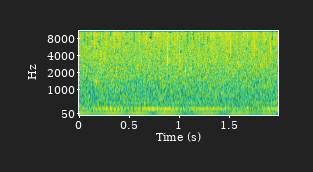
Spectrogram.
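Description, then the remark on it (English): Steady, even rain from a storm hisses without pause through the whole clip, with a constant low hum droning beneath it and no voices. “The soft analog crackle is the perfect accompanist for the sounds of the storm.”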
